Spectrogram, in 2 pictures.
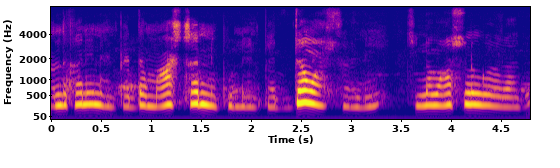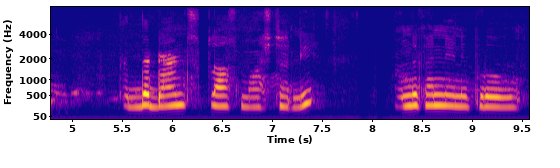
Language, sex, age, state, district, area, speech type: Telugu, male, 18-30, Telangana, Nalgonda, rural, spontaneous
